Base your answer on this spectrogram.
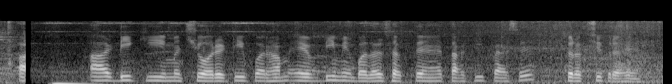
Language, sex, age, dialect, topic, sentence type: Hindi, male, 25-30, Hindustani Malvi Khadi Boli, banking, statement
